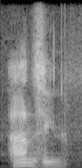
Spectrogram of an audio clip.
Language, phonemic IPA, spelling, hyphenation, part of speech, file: Dutch, /ˈaːn.zin/, aanzien, aan‧zien, verb / noun, Nl-aanzien.ogg
- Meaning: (verb) 1. to watch, to view 2. to view as, to take for, to mistake for, to regard as; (noun) 1. regard, prestige 2. appearance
